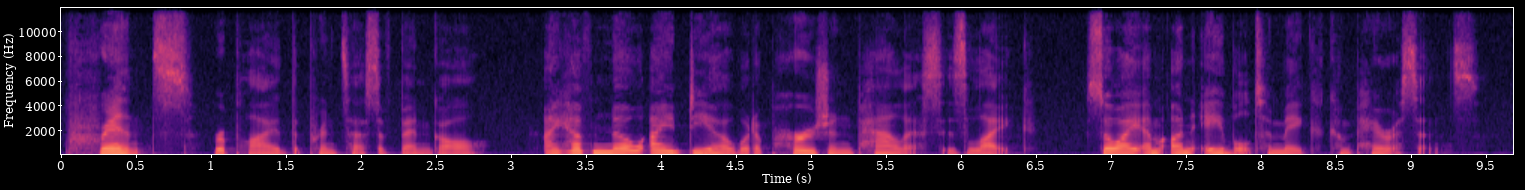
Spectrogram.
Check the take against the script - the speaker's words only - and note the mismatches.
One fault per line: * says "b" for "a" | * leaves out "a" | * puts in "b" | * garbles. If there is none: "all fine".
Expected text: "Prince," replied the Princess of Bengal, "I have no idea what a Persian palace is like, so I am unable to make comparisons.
all fine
